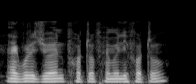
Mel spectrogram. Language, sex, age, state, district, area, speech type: Bengali, male, 18-30, West Bengal, Cooch Behar, urban, spontaneous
